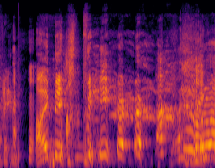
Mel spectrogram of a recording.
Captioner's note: laughing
